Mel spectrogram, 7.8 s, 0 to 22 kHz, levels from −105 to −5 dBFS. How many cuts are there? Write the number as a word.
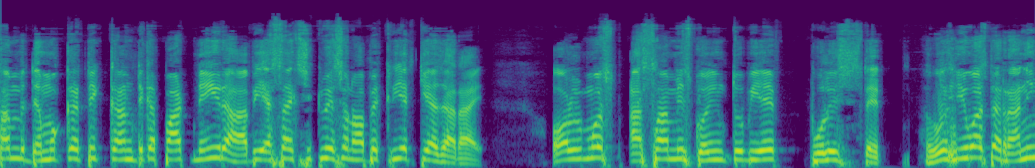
one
